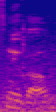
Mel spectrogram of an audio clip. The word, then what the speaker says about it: Nouveau: It's also Beaujolais Nouveau, which is, I probably said it wrong, Nouveau. It's Nouveau, Beaujolais Nouveau.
